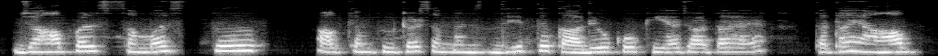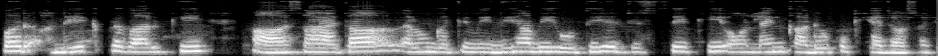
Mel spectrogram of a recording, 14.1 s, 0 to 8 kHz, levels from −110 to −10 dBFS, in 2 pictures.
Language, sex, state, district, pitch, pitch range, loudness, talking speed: Hindi, female, Uttar Pradesh, Varanasi, 230 Hz, 215-250 Hz, -17 LUFS, 135 wpm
